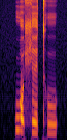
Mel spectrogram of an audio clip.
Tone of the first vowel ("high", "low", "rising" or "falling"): falling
